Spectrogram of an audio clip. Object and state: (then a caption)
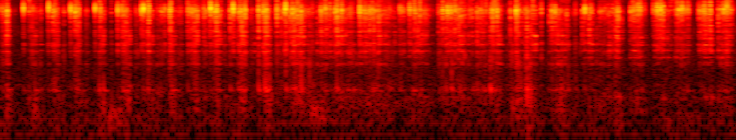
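Glass mosaic vase scratched with nails. Long matte nails scratch across a hollow glass mosaic vase covered in mirrored glass tiles. Rapid, repeated scratching strokes produce bright, crisp rasping bursts with little low end and almost no ring after each stroke.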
